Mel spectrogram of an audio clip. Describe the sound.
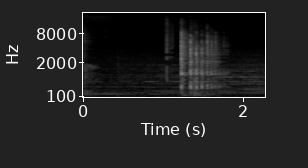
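Dice rolled in a tabletop role-playing game clatter onto a hard surface: a light tap, then a rapid run of bouncing clicks that quickly shrink and die away, faint overall.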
